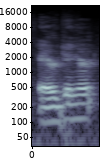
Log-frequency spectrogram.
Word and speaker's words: Erdinger: It's called Erdinger, E-R-D-I-N-G-E-R, or E-H, but it's pronounced Erdinger, Erdinger. – Probably mm-hmm. E-H-R.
